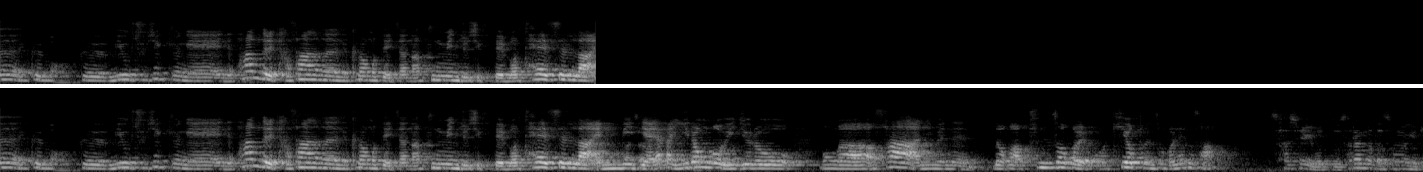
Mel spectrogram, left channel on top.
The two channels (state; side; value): drops out; left; at 6.0 s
